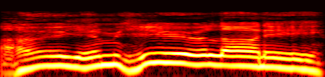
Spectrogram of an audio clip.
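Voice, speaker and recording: This put-on character voice sits at a middle pitch and sounds nasal. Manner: eerie.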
